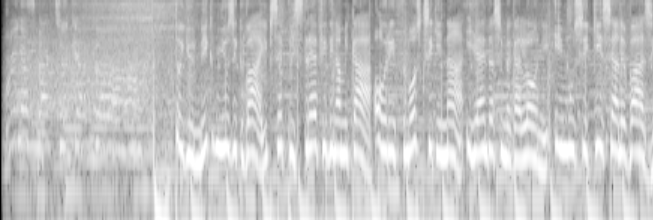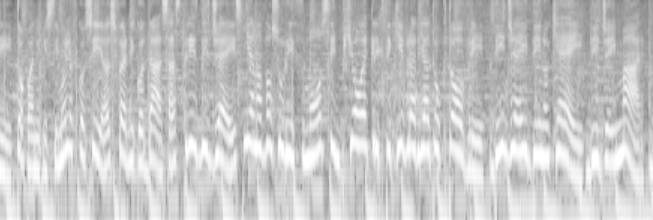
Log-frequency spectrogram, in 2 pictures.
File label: Radio Spot; UNIC MUSIC VIBES 2018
